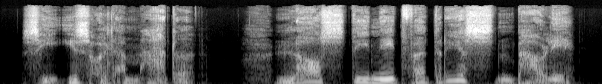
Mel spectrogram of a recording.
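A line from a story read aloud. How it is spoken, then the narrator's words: Old man whispering in ear. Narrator (German): der alte Lenl, der ihm ins Ohr flüsterte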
